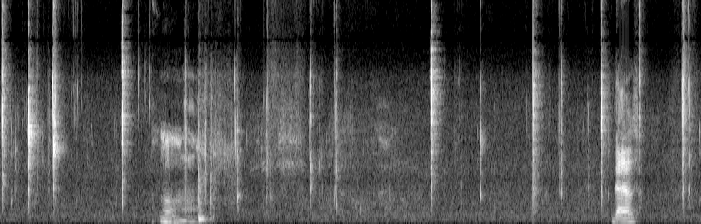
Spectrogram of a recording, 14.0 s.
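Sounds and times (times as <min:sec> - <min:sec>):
wet lip smacks: 0:00.0 - 0:01.3, 0:13.6 - 0:13.9
person chewing: 0:02.4 - 0:07.3, 0:10.6 - 0:12.2, 0:13.6 - 0:14.0.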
